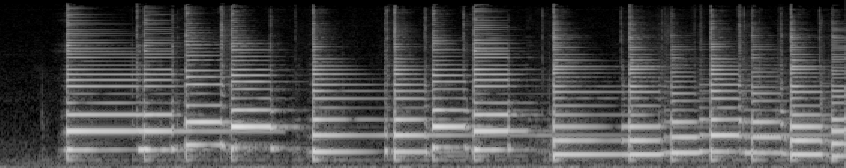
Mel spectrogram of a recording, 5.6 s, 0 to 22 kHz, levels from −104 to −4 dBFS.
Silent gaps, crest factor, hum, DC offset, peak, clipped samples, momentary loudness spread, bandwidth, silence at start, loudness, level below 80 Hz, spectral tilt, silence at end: none; 16 dB; none; under 0.1%; -10 dBFS; under 0.1%; 6 LU; 20 kHz; 0.45 s; -24 LUFS; -62 dBFS; -2 dB/octave; 0 s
